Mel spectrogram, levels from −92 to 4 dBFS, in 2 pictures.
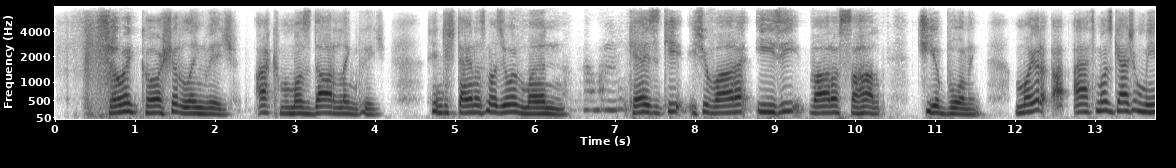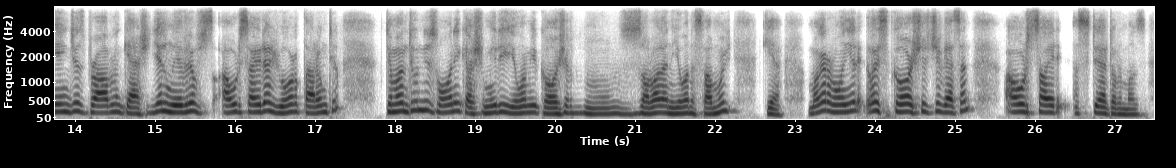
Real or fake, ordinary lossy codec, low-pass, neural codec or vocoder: fake; Opus, 24 kbps; 7.2 kHz; codec, 16 kHz in and 24 kHz out, 0.9 kbps, LongCat-Audio-Codec, fine tuned four codebook decoder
